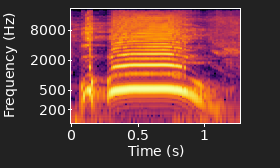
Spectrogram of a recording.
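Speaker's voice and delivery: high, loud woohoo; excited whoop. Retold or imitated. Whooping over the woman.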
